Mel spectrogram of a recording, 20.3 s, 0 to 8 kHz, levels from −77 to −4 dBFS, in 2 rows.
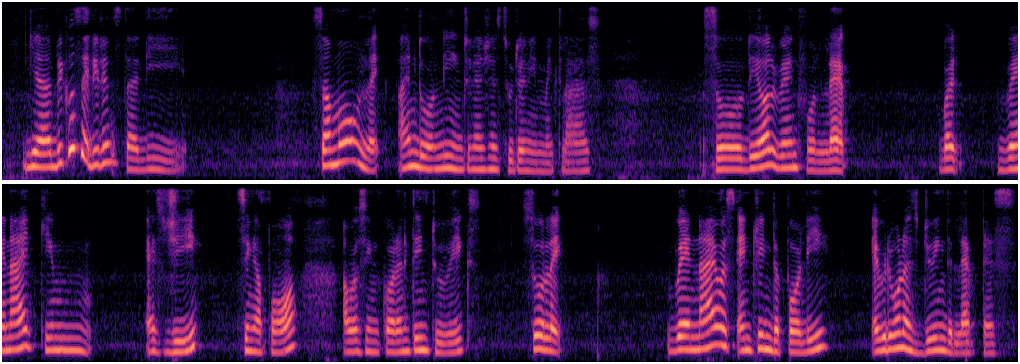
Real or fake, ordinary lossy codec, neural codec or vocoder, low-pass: fake; none; codec, 16 kHz in and 24 kHz out, 1 kbps, XY-Tokenizer; 7.2 kHz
